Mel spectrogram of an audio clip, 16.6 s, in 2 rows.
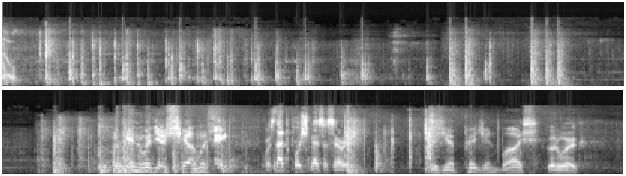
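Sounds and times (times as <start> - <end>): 
footsteps going down wooden cellar steps: 0.0 - 6.7, 9.0 - 11.3
speech: 10.1 - 13.2, 14.0 - 16.1.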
